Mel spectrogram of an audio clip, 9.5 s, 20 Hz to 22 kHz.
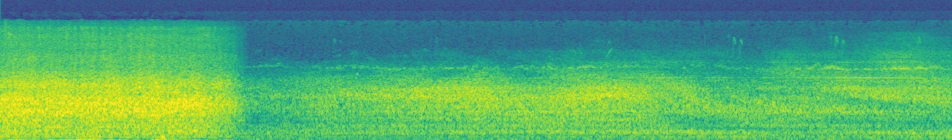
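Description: BMW 5 Series Gran Turismo at road speed: a steady rush of tyre and wind noise that cuts off suddenly about two seconds in. A much fainter rush follows, swelling and fading, with a faint steady high tone over it.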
